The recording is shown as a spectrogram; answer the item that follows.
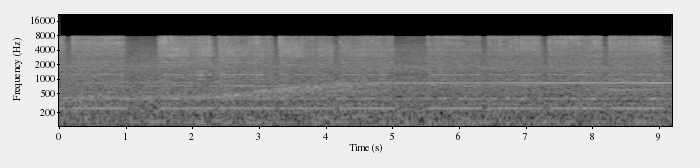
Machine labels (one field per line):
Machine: slide rail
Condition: abnormal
